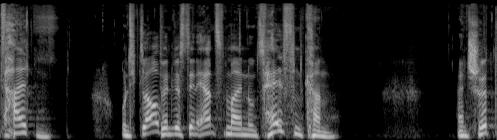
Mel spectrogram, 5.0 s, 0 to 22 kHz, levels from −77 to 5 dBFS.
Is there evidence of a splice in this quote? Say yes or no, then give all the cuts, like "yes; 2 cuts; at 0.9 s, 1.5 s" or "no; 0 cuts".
yes; 1 cut; at 1.6 s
